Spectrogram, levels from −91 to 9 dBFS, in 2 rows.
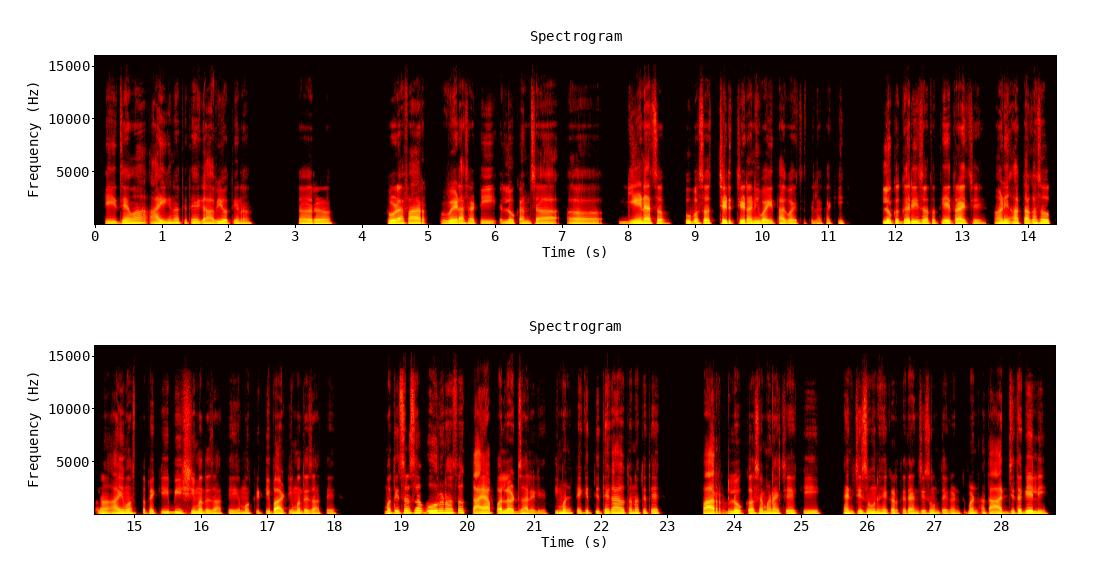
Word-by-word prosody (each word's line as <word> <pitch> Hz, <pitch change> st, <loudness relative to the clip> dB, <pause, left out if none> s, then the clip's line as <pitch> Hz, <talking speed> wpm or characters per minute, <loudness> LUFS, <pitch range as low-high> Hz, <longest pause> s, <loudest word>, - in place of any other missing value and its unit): की 130 Hz, 0 st, -2 dB
जेव्हा 150 Hz, +7 st, +2 dB, 0.2 s
आईनं 150 Hz, +7 st, +1 dB
तिथे 160 Hz, +1 st, -2 dB
गावी 125 Hz, 0 st, 0 dB
होती 130 Hz, -3 st, 0 dB
ना, 110 Hz, 0 st, -3 dB, 0.8 s
तर 120 Hz, 0 st, +1 dB, 0.9 s
थोड्या 130 Hz, +3 st, +4 dB
फार 160 Hz, +1 st, +1 dB, 0.4 s
वेळासाठी 125 Hz, -1 st, +1 dB
लोकांच्या 125 Hz, +4 st, -2 dB, 0.4 s
अ, 120 Hz, -, -7 dB, 0.9 s
येण्याचं 125 Hz, -4 st, +3 dB, 0.2 s
खूप 135 Hz, -2 st, +1 dB
असं 135 Hz, +2 st, +2 dB, 0.2 s
चिडचिड 125 Hz, +1 st, +3 dB
आणि 125 Hz, 0 st, +3 dB
वैताग 110 Hz, 0 st, +1 dB
व्हायचं 105 Hz, -1 st, -3 dB
तिला. 100 Hz, 0 st, -10 dB
का 110 Hz, +2 st, -10 dB
की 120 Hz, +3 st, -10 dB, 0.6 s
लोकं 125 Hz, +3 st, +4 dB
घरी 135 Hz, +3 st, +4 dB
सतत 145 Hz, -1 st, -2 dB
येत 125 Hz, -2 st, +2 dB
राहायचे 105 Hz, -4 st, +1 dB, 0.3 s
आणि 130 Hz, +5 st, +4 dB
आता 115 Hz, +6 st, +1 dB
कसं 155 Hz, +1 st, +1 dB
होतं 125 Hz, -6 st, -1 dB
ना, 115 Hz, +1 st, +1 dB
आई 110 Hz, +1 st, +3 dB
मस्तपैकी 115 Hz, 0 st, -2 dB
बीशीमध्ये 110 Hz, 0 st, 0 dB
जाते, 100 Hz, 0 st, -4 dB
मग 105 Hz, +1 st, -2 dB
किटी 110 Hz, +3 st, -4 dB
पार्टीमध्ये 110 Hz, -4 st, +1 dB
जाते. 100 Hz, 0 st, -5 dB, 0.8 s
मग 150 Hz, +3 st, 0 dB
तिचं 165 Hz, +3 st, +2 dB
असं 195 Hz, +3 st, +2 dB
पूर्ण 185 Hz, +2 st, +5 dB
असं 185 Hz, +3 st, -1 dB
कायापलट 135 Hz, 0 st, +2 dB
झालेली 100 Hz, -4 st, -2 dB
आहे. 100 Hz, -, -9 dB
ती 155 Hz, +8 st, -9 dB
म्हणते 150 Hz, +2 st, +1 dB
की 170 Hz, -, -1 dB
तिथे 140 Hz, +4 st, -1 dB
काय 170 Hz, -1 st, +2 dB
होतं 155 Hz, -1 st, 0 dB
ना, 160 Hz, -, +1 dB
तिथे 155 Hz, +2 st, -1 dB, 0.7 s
फार 140 Hz, +2 st, +4 dB
लोकं 130 Hz, +1 st, +2 dB
असे 135 Hz, +2 st, +1 dB
म्हणायचे 120 Hz, -1 st, +1 dB
की 115 Hz, 0 st, -3 dB, 0.4 s
ह्यांची 120 Hz, +2 st, +1 dB
सून 120 Hz, 0 st, +2 dB
हे 110 Hz, 0 st, +3 dB
करते, 110 Hz, +1 st, -4 dB
त्यांची 115 Hz, 0 st, -1 dB
सून 115 Hz, -1 st, -1 dB
ते 110 Hz, -1 st, -3 dB
करते. 100 Hz, -2 st, -6 dB
पण 150 Hz, 0 st, 0 dB
आता 135 Hz, +4 st, -2 dB
आजी 110 Hz, +3 st, -1 dB
तर 145 Hz, -, +6 dB
गेली. 130 Hz, -11 st, +5 dB
125 Hz, 155 wpm, -23 LUFS, 115-140 Hz, 0.9 s, तर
